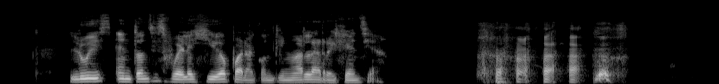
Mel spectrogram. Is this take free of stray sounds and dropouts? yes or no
no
